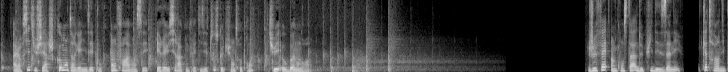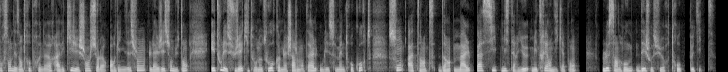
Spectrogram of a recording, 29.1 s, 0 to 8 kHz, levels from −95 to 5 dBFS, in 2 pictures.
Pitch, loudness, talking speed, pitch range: 180 Hz, -20 LUFS, 155 wpm, 170-205 Hz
